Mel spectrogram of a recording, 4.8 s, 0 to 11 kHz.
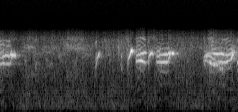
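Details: Magpie-robin in Brunei, 2013, singing at its own reflection in a mirror: clear, slurred whistled phrases separated by pauses, a short burst at the start and fuller looping whistles near the end.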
